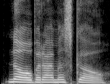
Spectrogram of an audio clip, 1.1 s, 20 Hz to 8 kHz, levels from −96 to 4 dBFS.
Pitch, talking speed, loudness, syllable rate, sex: 205 Hz, 270 wpm, -16 LUFS, 5.0 syllables/s, female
